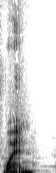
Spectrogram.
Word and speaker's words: Nguyen: Yeah, I feel like that's like commonly how people try to pronounce, but from what I understand, it's pronounced Win. – Mm-hmm. – Like W-I-N.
